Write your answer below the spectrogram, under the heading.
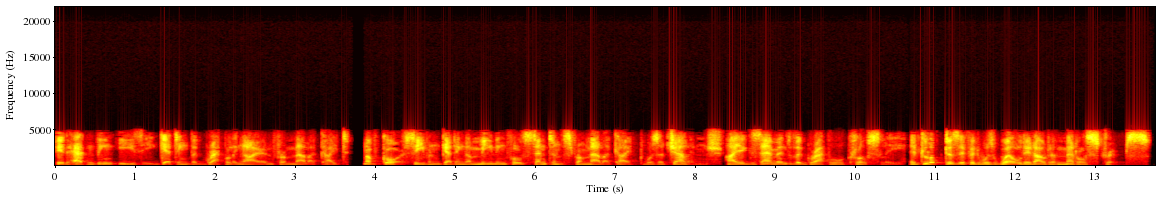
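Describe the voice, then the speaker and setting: Noir game gumshoe: world-weary man, dry wit, low and slightly husky, swinging intonation. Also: exaggerated voice. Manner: deadpan, dryly sardonic. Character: wry, world-weary male private detective narrating his case. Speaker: detective narrator of a noir adventure game. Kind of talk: scripted first-person noir narration. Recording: dull, lo-fi ripped game audio.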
